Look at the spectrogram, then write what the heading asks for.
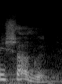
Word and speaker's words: enxágue: Está muito sujo aqui, faça um enxágue. E esse enxágue seria com trema.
